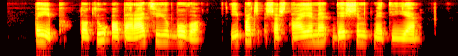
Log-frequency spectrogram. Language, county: Lithuanian, Šiauliai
